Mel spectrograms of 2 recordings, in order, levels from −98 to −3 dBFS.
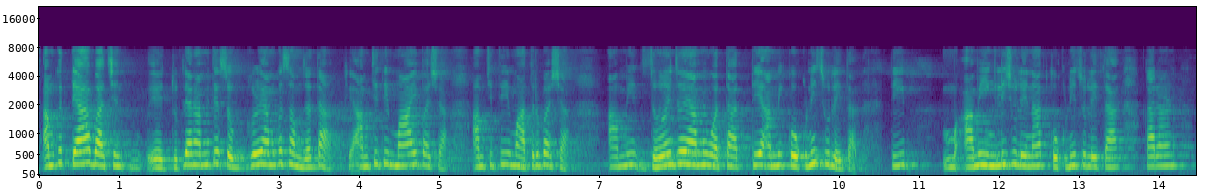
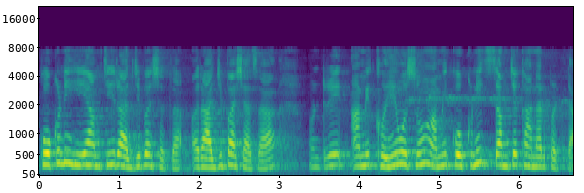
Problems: background sounds at intervals, background conversations at intervals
